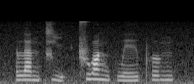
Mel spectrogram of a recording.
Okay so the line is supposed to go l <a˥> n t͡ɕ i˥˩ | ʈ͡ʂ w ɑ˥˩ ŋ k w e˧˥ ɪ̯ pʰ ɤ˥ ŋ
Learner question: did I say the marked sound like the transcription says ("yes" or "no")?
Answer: no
